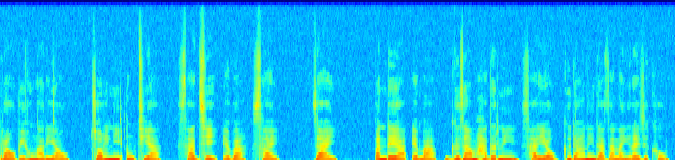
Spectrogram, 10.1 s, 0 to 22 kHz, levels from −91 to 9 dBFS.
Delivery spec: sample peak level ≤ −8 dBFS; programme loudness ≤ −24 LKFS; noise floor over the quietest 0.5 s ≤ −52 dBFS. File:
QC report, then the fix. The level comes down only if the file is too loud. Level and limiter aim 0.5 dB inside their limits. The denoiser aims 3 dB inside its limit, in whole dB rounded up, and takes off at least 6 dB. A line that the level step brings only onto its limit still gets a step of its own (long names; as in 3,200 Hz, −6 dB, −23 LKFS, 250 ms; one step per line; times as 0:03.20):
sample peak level −3.0 dBFS: out of spec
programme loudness −15.5 LKFS: out of spec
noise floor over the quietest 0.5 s −46 dBFS: out of spec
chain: level −9 dB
